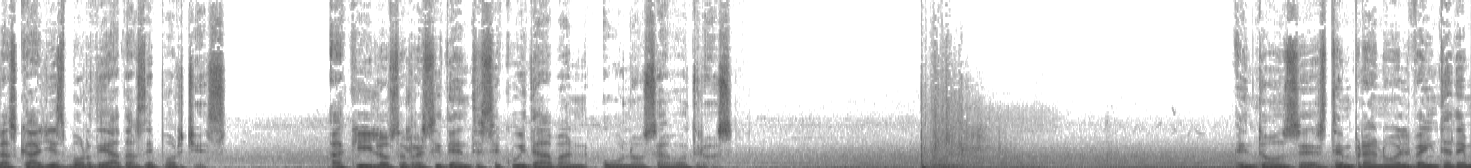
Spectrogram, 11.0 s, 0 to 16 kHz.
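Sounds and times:
speech: 0:00.0 - 0:05.7, 0:09.3 - 0:11.0
single gunshot: 0:06.9 - 0:07.6.

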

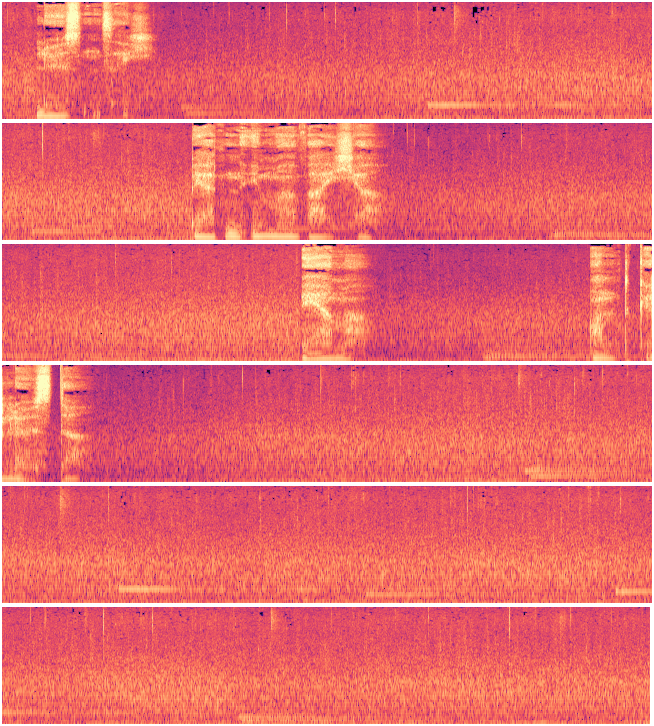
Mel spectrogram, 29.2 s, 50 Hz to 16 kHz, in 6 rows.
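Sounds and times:
soft steady rain pattering on a glass roof: 0:00.0 - 0:29.2
speech: 0:00.2 - 0:01.6, 0:06.3 - 0:07.8, 0:12.0 - 0:12.5, 0:14.6 - 0:15.3.

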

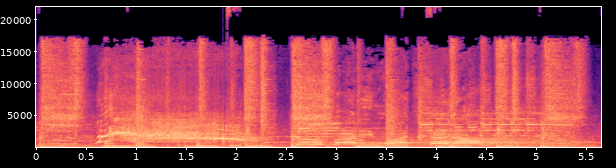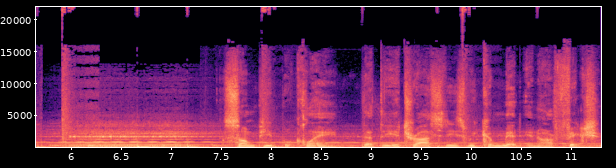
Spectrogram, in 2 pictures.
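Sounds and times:
person letting out a loud high-pitched scream: 0:00.6 - 0:04.5
low rhythmic thumping: 0:01.8 - 0:10.3
speech: 0:07.7 - 0:11.2.

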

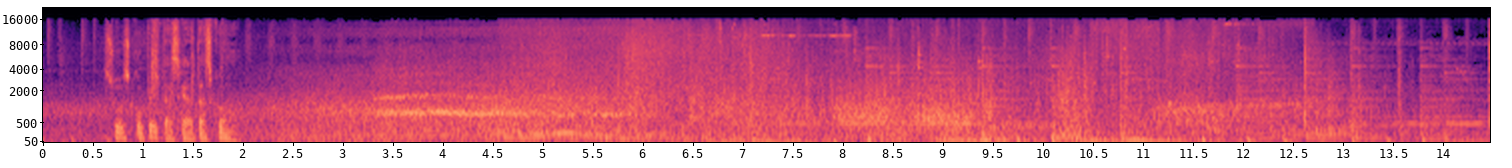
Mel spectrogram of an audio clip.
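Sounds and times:
speech: 0:00.7 - 0:02.1
car engine roaring: 0:02.0 - 0:13.6
car tires squealing in a skid: 0:03.0 - 0:13.2
car ramming a police patrol car with metallic crunching and scraping: 0:05.4 - 0:13.1.

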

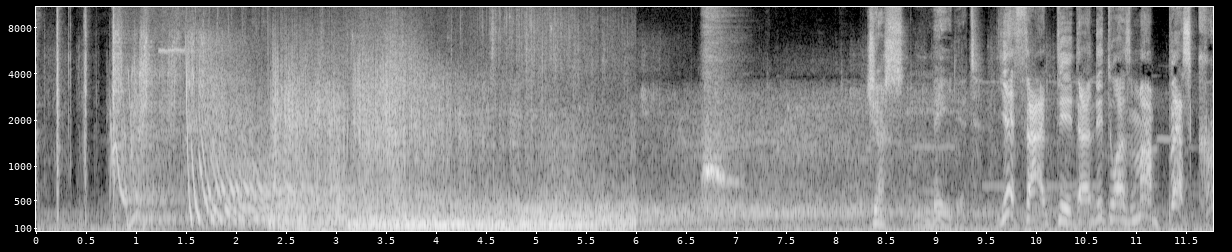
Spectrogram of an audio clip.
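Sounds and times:
sci-fi weapon firing space torpedoes with a zap and descending whine: 0:00.7 - 0:04.0
massive rumbling explosion: 0:01.6 - 0:09.0
speech: 0:08.4 - 0:11.7.

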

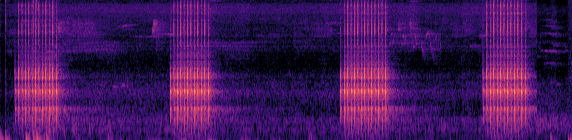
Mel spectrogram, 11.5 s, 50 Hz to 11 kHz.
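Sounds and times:
Downy Woodpecker drumming: 0:00.0 - 0:01.4, 0:03.4 - 0:04.4, 0:06.8 - 0:08.0, 0:09.6 - 0:10.8.

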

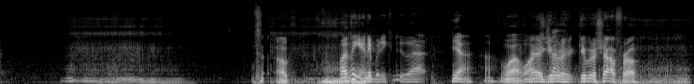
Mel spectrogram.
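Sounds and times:
speech: 0:00.6 - 0:01.1, 0:02.6 - 0:06.6
person imitating a snore: 0:00.6 - 0:02.0, 0:02.6 - 0:03.7, 0:05.5 - 0:06.9.

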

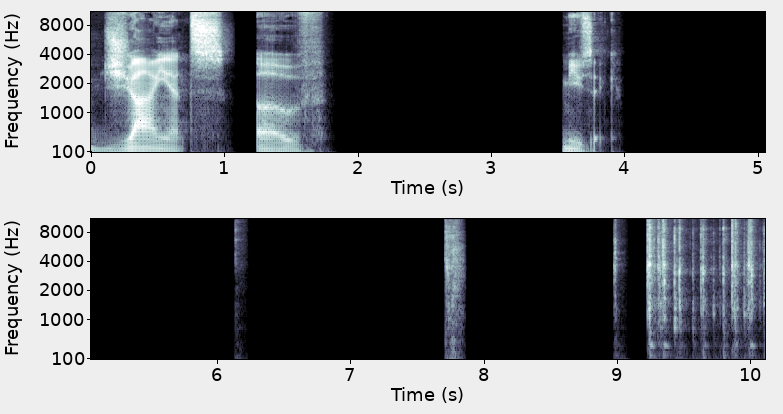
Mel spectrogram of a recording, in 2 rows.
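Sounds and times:
speech: 0:00.1 - 0:01.8, 0:03.6 - 0:04.0
typing on a computer keyboard: 0:09.0 - 0:10.1.

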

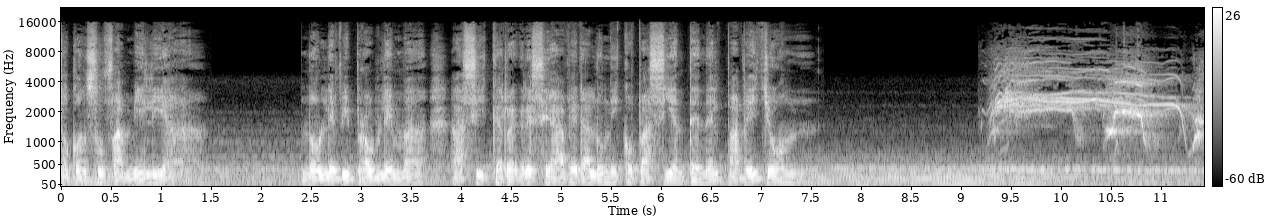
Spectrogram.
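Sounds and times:
speech: 0:00.0 - 0:01.4, 0:02.4 - 0:07.6
woman and children screaming at a clinic: 0:09.2 - 0:11.4.

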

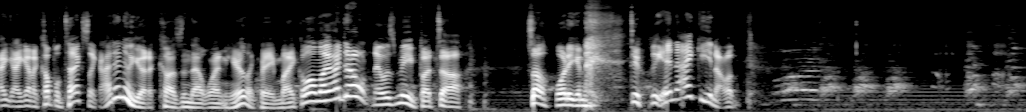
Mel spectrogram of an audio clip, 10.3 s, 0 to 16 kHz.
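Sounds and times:
speech: 0:00.0 - 0:07.6
dog barking excitedly in the background: 0:05.4 - 0:05.7, 0:06.3 - 0:06.7, 0:08.1 - 0:10.2.

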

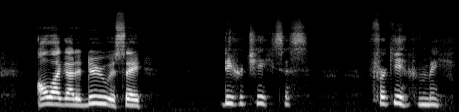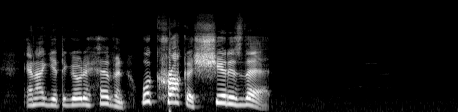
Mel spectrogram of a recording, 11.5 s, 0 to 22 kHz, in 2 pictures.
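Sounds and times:
steady hiss of noise: 0:00.0 - 0:11.4
speech: 0:00.5 - 0:01.9, 0:02.8 - 0:03.9, 0:04.6 - 0:09.2
cat meowing faintly: 0:10.1 - 0:10.8.

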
